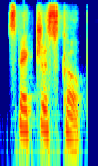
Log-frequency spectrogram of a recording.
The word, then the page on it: Spectroscope: Indian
